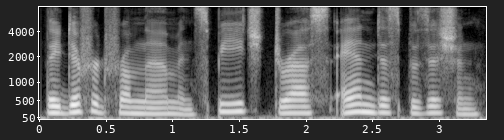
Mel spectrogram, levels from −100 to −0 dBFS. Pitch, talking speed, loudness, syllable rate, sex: 175 Hz, 160 wpm, -17 LUFS, 4.4 syllables/s, female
